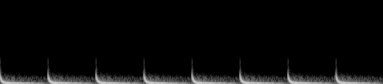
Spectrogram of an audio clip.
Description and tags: Kick house loop 125bpm
125bpm, kick, loop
